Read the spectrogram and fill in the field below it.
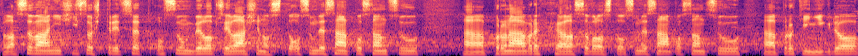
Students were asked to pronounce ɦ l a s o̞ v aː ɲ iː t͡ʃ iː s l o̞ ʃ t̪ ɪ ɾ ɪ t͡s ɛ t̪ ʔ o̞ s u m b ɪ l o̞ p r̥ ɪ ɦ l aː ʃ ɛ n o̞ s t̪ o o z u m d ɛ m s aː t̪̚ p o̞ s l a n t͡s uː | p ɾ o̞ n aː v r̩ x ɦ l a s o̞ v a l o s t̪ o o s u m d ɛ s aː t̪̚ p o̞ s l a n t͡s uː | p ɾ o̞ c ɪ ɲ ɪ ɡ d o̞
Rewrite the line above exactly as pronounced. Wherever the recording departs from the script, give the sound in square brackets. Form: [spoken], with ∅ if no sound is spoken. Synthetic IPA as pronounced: ɦ l a s o̞ v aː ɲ iː t͡ʃ iː s l o̞ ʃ t̪ ɪ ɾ ɪ t͡s ɛ t̪ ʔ o̞ s u m b ɪ l o̞ p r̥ ɪ ɦ l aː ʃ ɛ n o̞ s t̪ o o [s] u m d ɛ [∅] s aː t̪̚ p o̞ s l a n t͡s uː | p ɾ o̞ n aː v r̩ x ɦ l a s o̞ v a l o s t̪ o o s u m d ɛ s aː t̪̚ p o̞ s l a n t͡s uː | p ɾ o̞ c ɪ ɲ ɪ ɡ d o̞

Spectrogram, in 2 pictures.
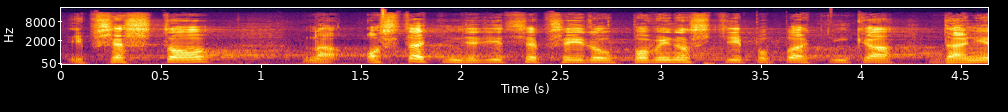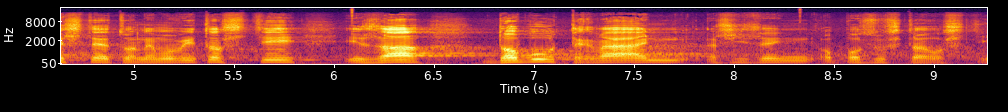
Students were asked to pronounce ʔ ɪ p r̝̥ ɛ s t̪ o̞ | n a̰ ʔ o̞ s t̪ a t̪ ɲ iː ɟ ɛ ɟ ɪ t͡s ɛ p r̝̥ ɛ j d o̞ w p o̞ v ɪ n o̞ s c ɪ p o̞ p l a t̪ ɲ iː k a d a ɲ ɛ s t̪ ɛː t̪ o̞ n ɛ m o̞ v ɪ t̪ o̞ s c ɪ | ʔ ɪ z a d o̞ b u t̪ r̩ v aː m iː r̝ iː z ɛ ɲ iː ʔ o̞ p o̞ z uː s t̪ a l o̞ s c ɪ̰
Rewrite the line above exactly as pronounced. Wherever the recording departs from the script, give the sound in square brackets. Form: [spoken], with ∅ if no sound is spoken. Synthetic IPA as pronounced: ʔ ɪ p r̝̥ ɛ s t̪ o̞ | n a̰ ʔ o̞ s t̪ a t̪ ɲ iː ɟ ɛ ɟ ɪ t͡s ɛ p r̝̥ ɛ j d o̞ w p o̞ v ɪ n o̞ s c ɪ p o̞ p l a t̪ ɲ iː k a d a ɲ ɛ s t̪ ɛː t̪ o̞ n ɛ m o̞ v ɪ t̪ o̞ s c ɪ | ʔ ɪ z a d o̞ b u t̪ r̩ v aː [ɲ] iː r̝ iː z ɛ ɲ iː ʔ o̞ p o̞ z uː s t̪ a l o̞ s c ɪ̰

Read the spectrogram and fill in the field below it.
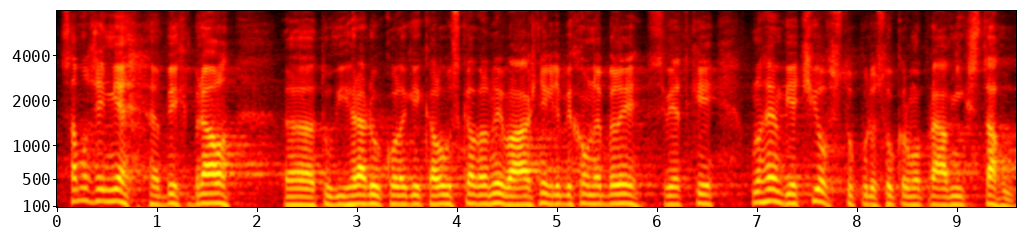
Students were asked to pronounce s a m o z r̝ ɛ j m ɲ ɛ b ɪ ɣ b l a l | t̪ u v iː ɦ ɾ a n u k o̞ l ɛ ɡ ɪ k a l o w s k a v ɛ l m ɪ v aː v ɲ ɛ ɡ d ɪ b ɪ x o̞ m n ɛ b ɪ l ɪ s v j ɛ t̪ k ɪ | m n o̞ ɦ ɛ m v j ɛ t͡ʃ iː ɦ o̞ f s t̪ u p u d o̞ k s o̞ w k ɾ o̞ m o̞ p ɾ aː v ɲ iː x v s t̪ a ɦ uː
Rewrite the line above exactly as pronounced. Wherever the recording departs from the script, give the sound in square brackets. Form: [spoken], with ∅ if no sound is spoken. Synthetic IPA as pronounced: s a m o z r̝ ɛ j m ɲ ɛ b ɪ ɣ b [ɾ] a l | t̪ u v iː ɦ ɾ a [d] u k o̞ l ɛ ɡ ɪ k a l o w s k a v ɛ l m ɪ v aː [ʒ] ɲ ɛ ɡ d ɪ b ɪ x o̞ m n ɛ b ɪ l ɪ s v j ɛ t̪ k ɪ | m n o̞ ɦ ɛ m v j ɛ t͡ʃ iː ɦ o̞ f s t̪ u p u d o̞ [∅] s o̞ w k ɾ o̞ m o̞ p ɾ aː v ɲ iː x [f] s t̪ a ɦ uː

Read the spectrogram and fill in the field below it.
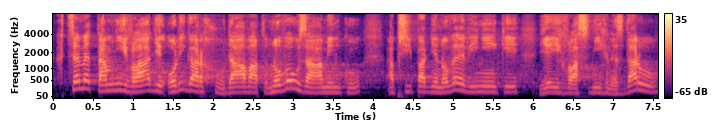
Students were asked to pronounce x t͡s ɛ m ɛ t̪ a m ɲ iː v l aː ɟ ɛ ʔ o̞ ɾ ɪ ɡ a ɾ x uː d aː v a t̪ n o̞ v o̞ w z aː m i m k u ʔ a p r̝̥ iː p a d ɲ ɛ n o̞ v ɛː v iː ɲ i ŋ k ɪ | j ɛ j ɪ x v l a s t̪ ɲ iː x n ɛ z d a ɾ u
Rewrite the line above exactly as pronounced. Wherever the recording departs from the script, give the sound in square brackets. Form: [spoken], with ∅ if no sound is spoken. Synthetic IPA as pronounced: x t͡s ɛ m ɛ t̪ a m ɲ iː v l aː ɟ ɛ ʔ o̞ [l] ɪ ɡ a ɾ x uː d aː v a t̪ n o̞ v o̞ w z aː m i [ŋ] k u ʔ a p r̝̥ iː p a d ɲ ɛ n o̞ v ɛː v iː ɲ i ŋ k ɪ | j ɛ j ɪ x v l a s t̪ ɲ iː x n ɛ z d a ɾ [uː]

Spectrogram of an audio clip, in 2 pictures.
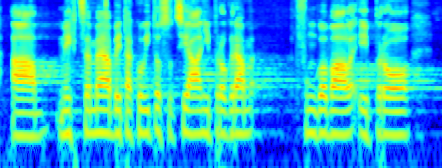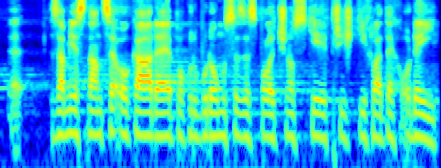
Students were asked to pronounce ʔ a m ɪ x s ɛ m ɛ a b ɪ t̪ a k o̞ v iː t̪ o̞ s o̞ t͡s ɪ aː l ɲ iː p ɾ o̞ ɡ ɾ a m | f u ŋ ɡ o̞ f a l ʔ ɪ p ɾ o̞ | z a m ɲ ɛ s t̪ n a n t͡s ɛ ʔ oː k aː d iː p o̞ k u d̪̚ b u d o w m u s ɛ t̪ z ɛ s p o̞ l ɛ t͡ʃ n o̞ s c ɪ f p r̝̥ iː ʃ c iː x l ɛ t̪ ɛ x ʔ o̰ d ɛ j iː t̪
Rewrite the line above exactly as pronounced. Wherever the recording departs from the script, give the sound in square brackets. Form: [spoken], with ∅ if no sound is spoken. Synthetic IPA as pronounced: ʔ a m ɪ x [t͡s] ɛ m ɛ a b ɪ t̪ a k o̞ v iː t̪ o̞ s o̞ t͡s ɪ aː l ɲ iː p ɾ o̞ ɡ ɾ a m | f u ŋ ɡ o̞ [v] a l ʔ ɪ p ɾ o̞ | z a m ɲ ɛ s t̪ n a n t͡s ɛ ʔ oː k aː d [ɛː] p o̞ k u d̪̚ b u d o w m u s ɛ t̪ z ɛ s p o̞ l ɛ t͡ʃ n o̞ s c ɪ f p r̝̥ iː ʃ c iː x l ɛ t̪ ɛ x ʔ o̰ d ɛ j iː t̪

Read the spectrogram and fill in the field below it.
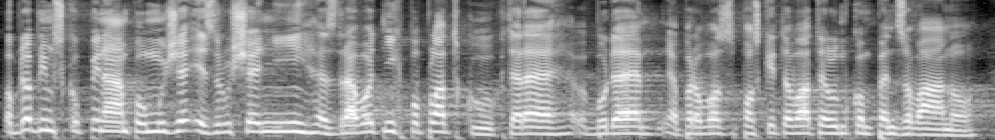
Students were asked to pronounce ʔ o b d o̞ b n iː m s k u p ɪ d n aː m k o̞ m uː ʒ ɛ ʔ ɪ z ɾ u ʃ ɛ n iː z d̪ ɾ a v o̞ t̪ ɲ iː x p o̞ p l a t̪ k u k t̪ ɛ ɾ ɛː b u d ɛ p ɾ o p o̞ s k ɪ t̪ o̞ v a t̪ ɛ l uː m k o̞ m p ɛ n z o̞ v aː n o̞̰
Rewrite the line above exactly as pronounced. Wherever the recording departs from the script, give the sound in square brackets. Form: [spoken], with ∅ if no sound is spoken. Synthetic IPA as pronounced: ʔ o b d o̞ b n iː m s k u p ɪ [∅] n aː m [p] o̞ m uː ʒ ɛ ʔ ɪ z ɾ u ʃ ɛ [ɲ] iː z d̪ ɾ a v o̞ t̪ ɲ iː x p o̞ p l a t̪ k [uː] k t̪ ɛ ɾ ɛː b u d ɛ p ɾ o p o̞ s k ɪ t̪ o̞ v a t̪ ɛ l uː m k o̞ m p ɛ n z o̞ v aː n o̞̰

